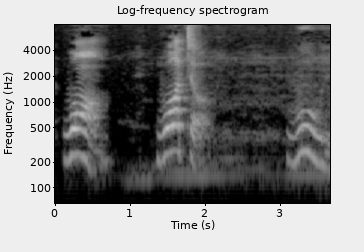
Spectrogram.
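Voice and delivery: warm, water, wool with round-lipped w; careful isolated model words. Shown as a demonstration. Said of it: "make the shape of our lips round".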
